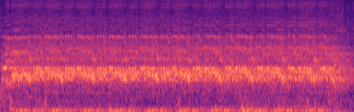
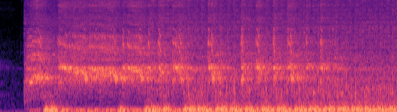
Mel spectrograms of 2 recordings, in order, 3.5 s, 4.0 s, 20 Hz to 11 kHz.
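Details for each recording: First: 1985 Honda VF700 Interceptor V4 after a spritz of starting fluid: steady cranking with uneven catches that never pick up into a run, then it winds down; owner suspects empty float bowls and old gummed ethanol fuel, unrun for an unknown time. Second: 1985 Honda VF700 Interceptor V4, first start after sitting, firing on all four with a little two-stroke fuel added; catches and settles into a steady low rumble with even pulses, no knocking yet; normal running.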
